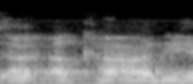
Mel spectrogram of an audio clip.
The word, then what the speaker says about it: Akan: I want to say Akan people, Akan, but I'm not sure if that's quite correct. – No, it is Akan, yeah.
